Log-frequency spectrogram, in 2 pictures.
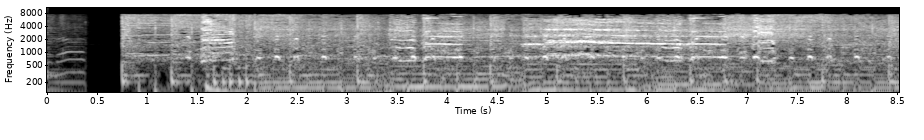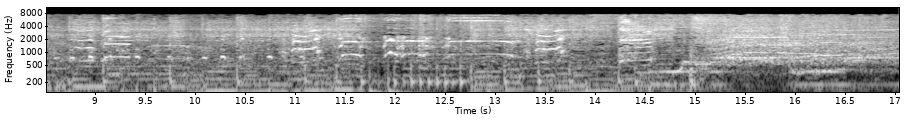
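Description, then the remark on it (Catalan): A loud, dense chorus of chickens clucking with roosters crowing over one another, continuous for the whole stretch, with no talking. “Pots regalar-los comprant-te una granja de gallines punquis.”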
